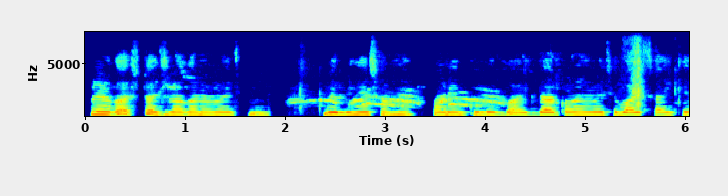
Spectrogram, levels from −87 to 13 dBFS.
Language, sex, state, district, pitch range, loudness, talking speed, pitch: Bengali, female, West Bengal, Malda, 235-255 Hz, -19 LUFS, 150 wpm, 245 Hz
